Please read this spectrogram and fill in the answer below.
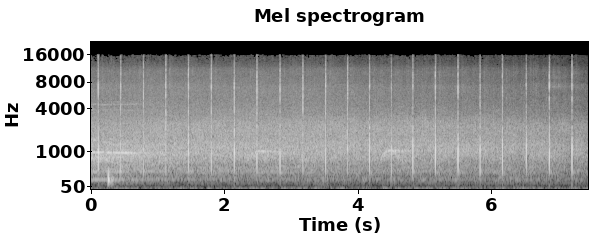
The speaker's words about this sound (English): Don't let that go over your head. Clap it up for that, ladies and gentlemen.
